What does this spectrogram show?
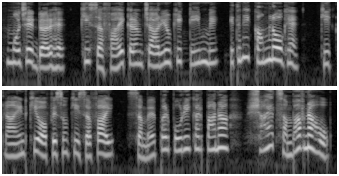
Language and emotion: Hindi, fearful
